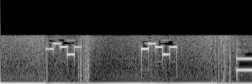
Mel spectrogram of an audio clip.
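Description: Five-tone selective call (ZVEI), heard as quick runs of five tones, tones of about 70 ms. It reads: 88959 88959
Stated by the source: ZVEI five-tone selective call received on SDR.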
